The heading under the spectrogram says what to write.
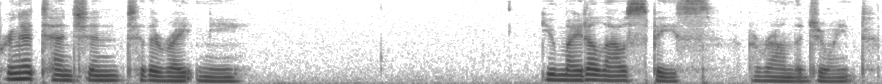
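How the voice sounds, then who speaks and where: Female meditation guide: mellow, unhurried, soothing delivery, soft near-whispered endings. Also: deep voice. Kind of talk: guided body scan meditation.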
